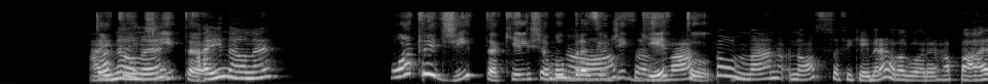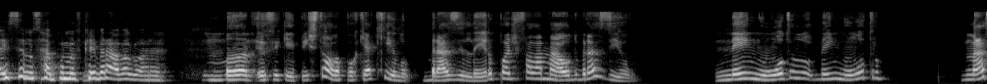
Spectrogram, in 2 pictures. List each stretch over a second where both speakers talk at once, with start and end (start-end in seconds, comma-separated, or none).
5.4-7.2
